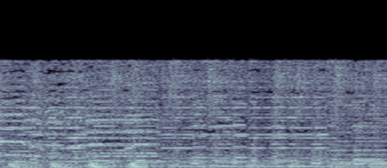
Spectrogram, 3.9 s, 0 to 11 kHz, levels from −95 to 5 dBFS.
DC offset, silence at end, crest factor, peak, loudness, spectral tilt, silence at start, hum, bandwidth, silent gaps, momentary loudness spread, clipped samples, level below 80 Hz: 0.2%; 0 s; 14 dB; -6 dBFS; -21 LUFS; -4 dB/octave; 0 s; none; 7.4 kHz; none; 5 LU; under 0.1%; -40 dBFS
